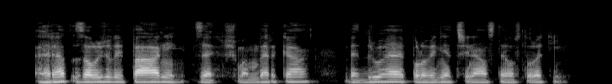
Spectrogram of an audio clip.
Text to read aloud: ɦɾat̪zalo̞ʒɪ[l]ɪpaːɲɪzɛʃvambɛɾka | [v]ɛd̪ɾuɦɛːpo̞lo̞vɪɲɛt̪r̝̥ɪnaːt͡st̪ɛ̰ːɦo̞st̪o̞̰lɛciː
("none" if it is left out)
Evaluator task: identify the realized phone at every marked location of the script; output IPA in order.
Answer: l, v

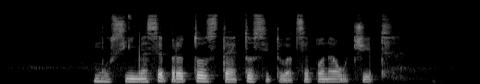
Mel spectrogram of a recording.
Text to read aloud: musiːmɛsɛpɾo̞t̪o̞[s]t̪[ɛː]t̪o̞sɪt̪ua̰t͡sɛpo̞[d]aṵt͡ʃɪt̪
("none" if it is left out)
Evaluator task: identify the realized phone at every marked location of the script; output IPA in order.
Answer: s, ɛː, n

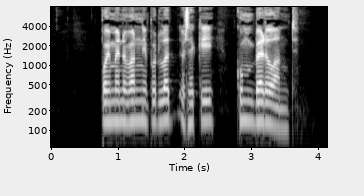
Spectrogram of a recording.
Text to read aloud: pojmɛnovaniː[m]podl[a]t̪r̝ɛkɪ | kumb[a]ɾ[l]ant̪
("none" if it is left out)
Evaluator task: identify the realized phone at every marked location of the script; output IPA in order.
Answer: none, ɛ, ɛ, l

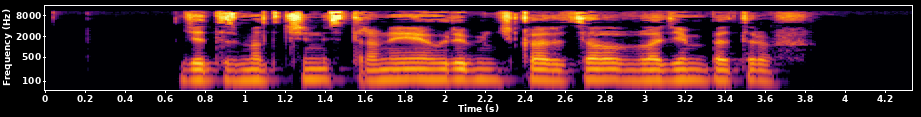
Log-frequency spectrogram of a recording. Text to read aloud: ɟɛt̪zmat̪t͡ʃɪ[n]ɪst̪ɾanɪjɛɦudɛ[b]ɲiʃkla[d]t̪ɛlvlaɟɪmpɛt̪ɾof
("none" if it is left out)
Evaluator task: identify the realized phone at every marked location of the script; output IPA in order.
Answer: n, b, d

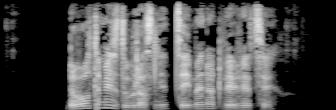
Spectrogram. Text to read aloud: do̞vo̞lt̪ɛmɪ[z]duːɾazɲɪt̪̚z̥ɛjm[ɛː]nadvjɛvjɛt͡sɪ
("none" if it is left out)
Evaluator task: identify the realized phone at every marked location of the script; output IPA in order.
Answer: z, ɛː

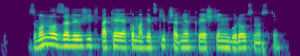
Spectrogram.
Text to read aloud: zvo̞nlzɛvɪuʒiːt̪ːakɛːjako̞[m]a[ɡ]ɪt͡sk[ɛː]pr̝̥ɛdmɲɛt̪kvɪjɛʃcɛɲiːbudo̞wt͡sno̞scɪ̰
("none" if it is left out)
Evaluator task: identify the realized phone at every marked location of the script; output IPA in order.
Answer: m, ɡ, iː

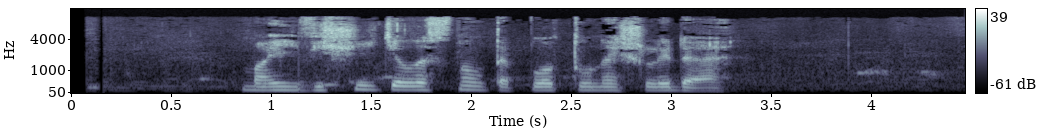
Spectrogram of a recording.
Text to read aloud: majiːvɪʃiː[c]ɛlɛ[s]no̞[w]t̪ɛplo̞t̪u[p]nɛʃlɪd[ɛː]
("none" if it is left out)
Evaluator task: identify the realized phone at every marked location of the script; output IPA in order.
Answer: c, s, w, none, ɛː

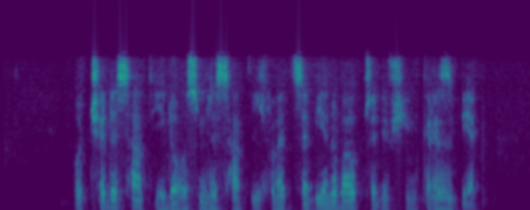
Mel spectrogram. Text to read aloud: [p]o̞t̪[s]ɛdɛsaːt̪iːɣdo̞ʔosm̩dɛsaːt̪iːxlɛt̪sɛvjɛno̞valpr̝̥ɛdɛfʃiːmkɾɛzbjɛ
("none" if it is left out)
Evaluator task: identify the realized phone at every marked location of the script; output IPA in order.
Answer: ʔ, ʃ

